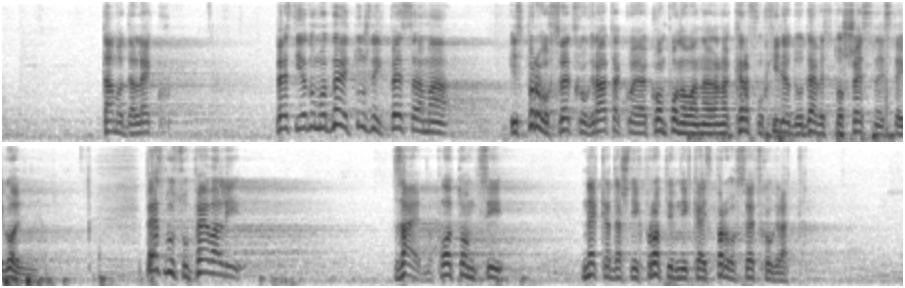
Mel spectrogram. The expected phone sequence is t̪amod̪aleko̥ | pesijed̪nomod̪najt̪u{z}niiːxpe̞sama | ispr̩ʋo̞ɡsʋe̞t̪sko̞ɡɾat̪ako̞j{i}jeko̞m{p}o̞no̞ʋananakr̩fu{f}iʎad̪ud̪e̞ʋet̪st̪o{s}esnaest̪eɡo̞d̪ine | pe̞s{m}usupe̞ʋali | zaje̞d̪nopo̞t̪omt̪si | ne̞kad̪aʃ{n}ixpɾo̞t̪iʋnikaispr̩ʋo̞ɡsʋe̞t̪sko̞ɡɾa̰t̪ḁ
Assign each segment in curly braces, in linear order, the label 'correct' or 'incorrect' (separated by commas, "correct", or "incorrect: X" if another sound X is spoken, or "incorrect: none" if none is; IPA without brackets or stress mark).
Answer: incorrect: ʒ, incorrect: a, correct, incorrect: x, incorrect: ʃ, correct, incorrect: ɲ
